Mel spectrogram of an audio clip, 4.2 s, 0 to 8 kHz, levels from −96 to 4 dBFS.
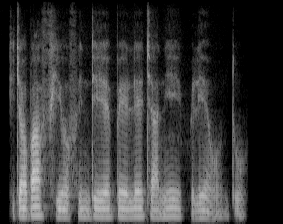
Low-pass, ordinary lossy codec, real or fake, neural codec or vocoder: none; none; fake; codec, 16 kHz, 0.4 kbps, LongCat-Audio-Codec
